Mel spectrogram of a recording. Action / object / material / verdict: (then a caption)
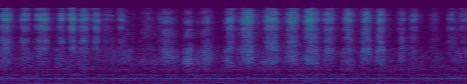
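scrape / colored pencil on a paper coloring page / paper / none. An orange colored pencil is rubbed in quick shading strokes across a flat paper coloring book page. Soft, dry scratching strokes repeat in a loose rhythm, bright and papery, over a steady low hum.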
